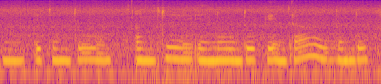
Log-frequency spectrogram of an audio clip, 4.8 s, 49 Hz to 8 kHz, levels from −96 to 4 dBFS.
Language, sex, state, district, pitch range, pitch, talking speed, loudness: Kannada, female, Karnataka, Raichur, 205-220 Hz, 210 Hz, 100 wpm, -16 LUFS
